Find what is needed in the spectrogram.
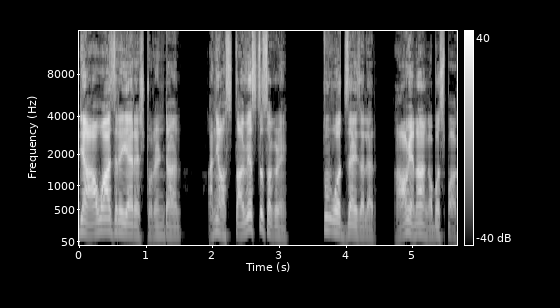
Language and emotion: Goan Konkani, angry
